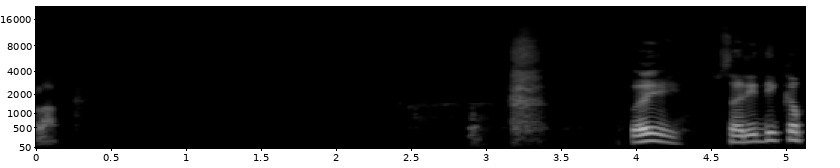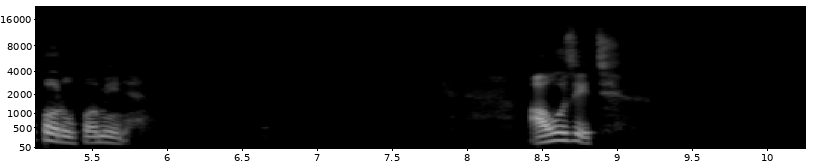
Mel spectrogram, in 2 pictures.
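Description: A man speaks calmly, close by, in short bursts with pauses.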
